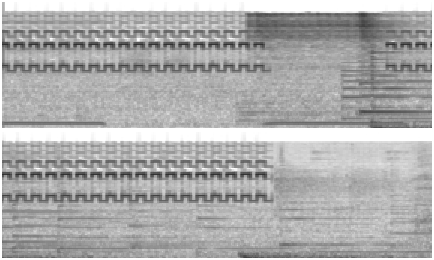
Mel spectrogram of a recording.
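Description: A telephone rings in repeated electronic trills, pulsing tones with brief gaps, loud and close, while a lower musical tone and soft thuds sound underneath.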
